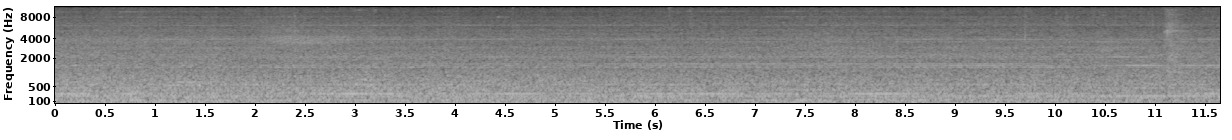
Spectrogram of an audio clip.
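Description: Passenger coaches of a Russian express train rolling past along the platform as the train pulls into the station: a steady rumble of wheels on rail, with a low hum over it.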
